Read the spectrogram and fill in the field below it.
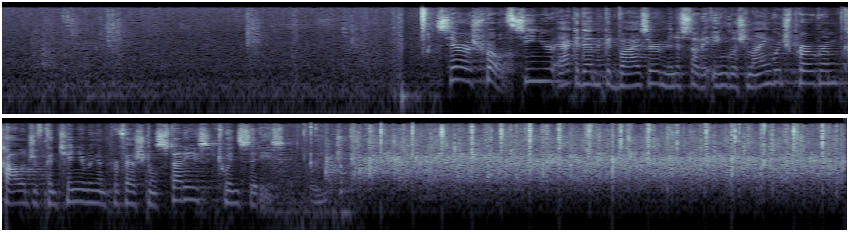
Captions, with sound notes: Sara Schroth, Senior Academic Advisor, Minnesota English Language Program, College of Continuing and Professional Studies, Twin Cities; (audience applauds)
